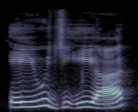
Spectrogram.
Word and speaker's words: auger: A-U-G-E-R and auger. Now, what is the difference? The pronunciation seems to be the same, auger.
